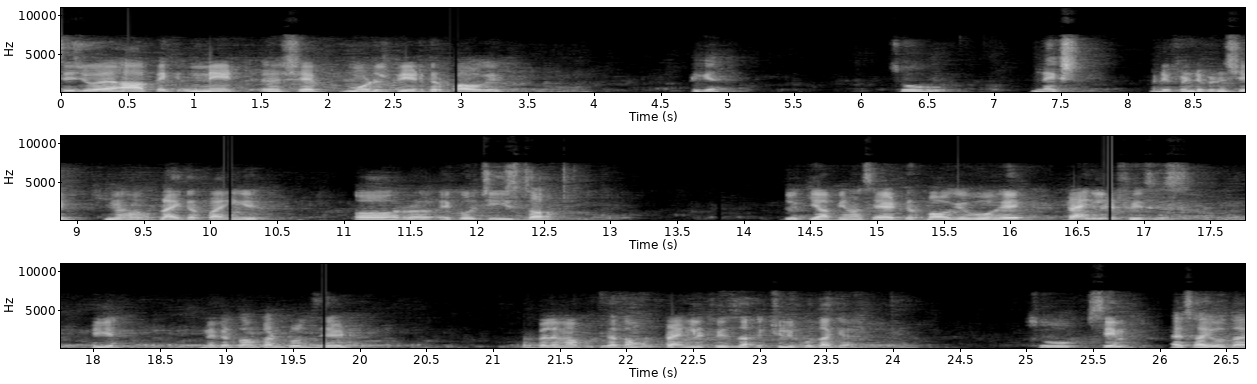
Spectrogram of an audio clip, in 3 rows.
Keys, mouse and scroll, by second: 2.0 click, 3.4 click, 5.1 shift+a, 9.3 click, 10.8 Tab, 12.7-15.8 drag, 17.5 ctrl+z, 17.9 ctrl+z, 18.7 ctrl+z, 19.2 ctrl+z, 19.3 ctrl+z, 22.0 Tab, 25.5-26.6 drag.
